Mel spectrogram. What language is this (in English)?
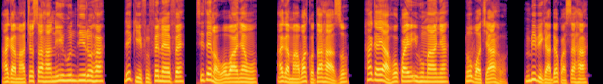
Igbo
